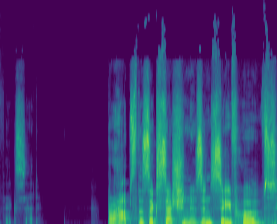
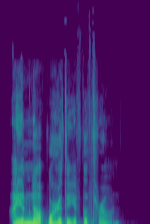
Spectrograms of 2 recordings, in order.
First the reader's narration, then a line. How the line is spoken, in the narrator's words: she said softly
